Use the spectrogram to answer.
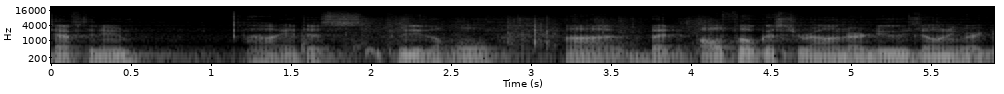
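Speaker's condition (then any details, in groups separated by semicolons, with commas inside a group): No condition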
